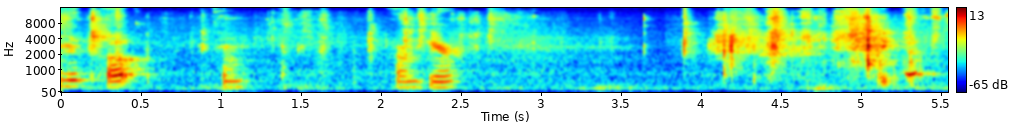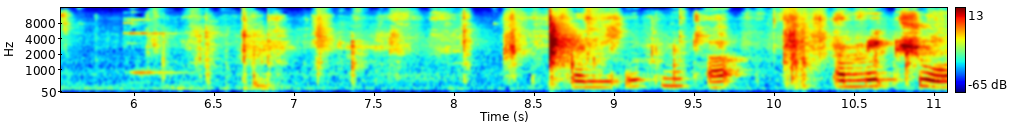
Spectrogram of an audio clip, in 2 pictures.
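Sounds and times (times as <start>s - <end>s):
paper rustling and crinkling: 3.9s - 5.6s, 6.2s - 11.0s.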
